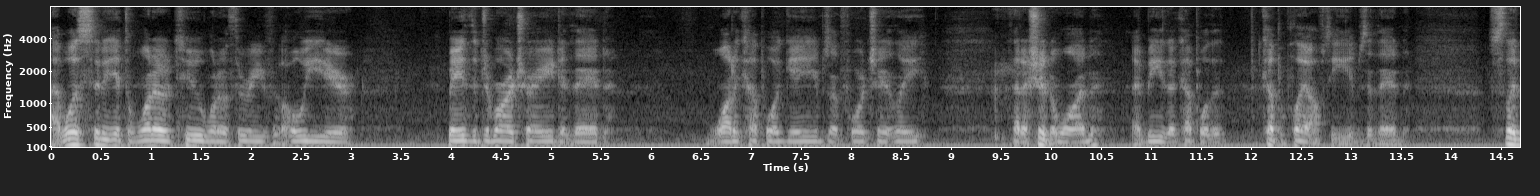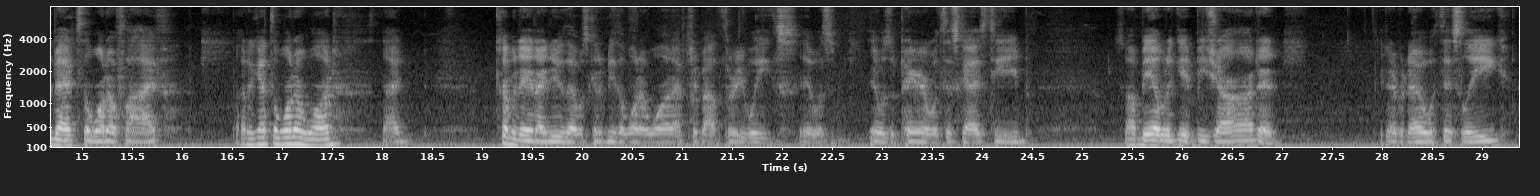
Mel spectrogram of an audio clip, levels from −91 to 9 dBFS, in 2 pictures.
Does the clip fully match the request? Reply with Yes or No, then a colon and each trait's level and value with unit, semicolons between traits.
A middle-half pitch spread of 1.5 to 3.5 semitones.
Yes: average, 3.0 semitones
